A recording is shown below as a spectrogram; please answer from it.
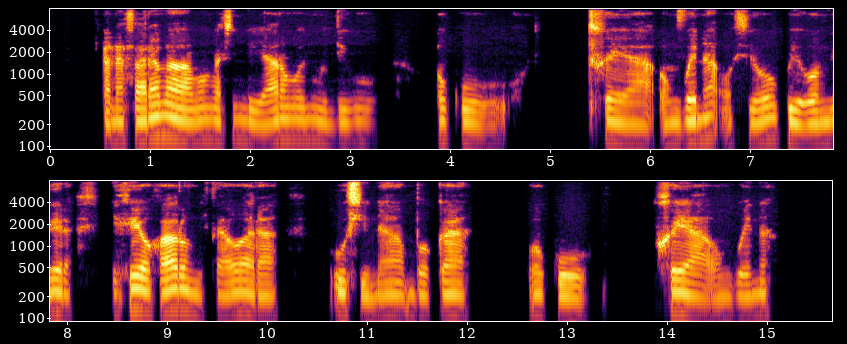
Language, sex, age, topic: Oshiwambo, male, 18-24, agriculture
